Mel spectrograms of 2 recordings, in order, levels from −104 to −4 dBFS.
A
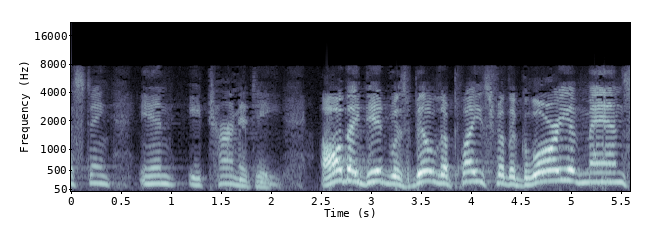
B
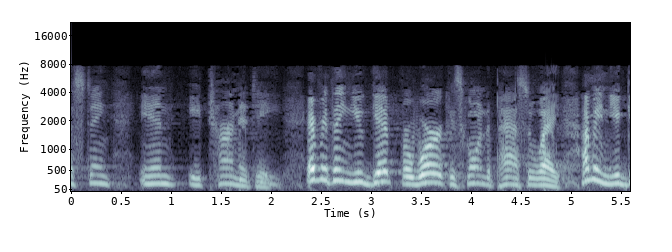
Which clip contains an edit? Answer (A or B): A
